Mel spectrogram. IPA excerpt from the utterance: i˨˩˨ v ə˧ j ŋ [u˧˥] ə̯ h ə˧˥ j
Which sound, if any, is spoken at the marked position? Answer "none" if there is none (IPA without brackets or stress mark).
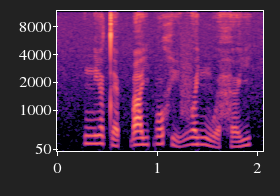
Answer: u˨˩˨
